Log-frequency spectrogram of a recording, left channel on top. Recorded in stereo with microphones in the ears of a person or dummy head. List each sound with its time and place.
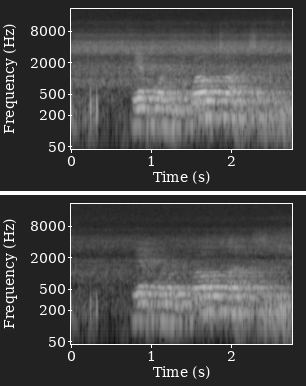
0.8 s a man speaking: 85° left, 5.5 m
